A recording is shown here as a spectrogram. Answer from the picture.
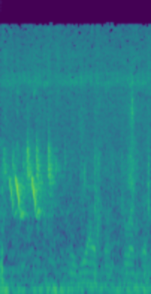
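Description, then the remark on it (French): A couple of quick bird chirps ring out at the start beside a watering point, followed by softer twittering as a voice murmurs faintly in the background. “Et on entend les oiseaux maintenant aussi.”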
